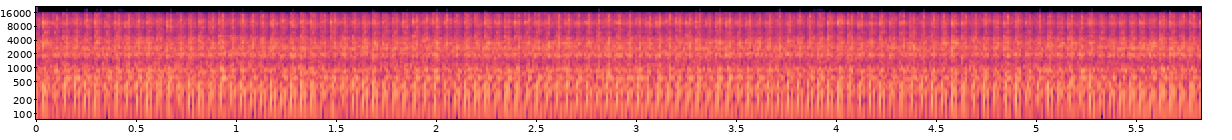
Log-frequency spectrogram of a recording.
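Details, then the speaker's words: Suzuki Thunder 125 single-cylinder motorcycle that was hard to start, now running after spark plug check; carburetor found dirty and mixed with water, before idle and air screw adjustment: steady, even low idle putter with no misses or rattles; normal idle. "Ternyata motor saya hidup ya bosku. Hanya permasalahannya pada karburator yang kotor ya bosku, bercampur air."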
